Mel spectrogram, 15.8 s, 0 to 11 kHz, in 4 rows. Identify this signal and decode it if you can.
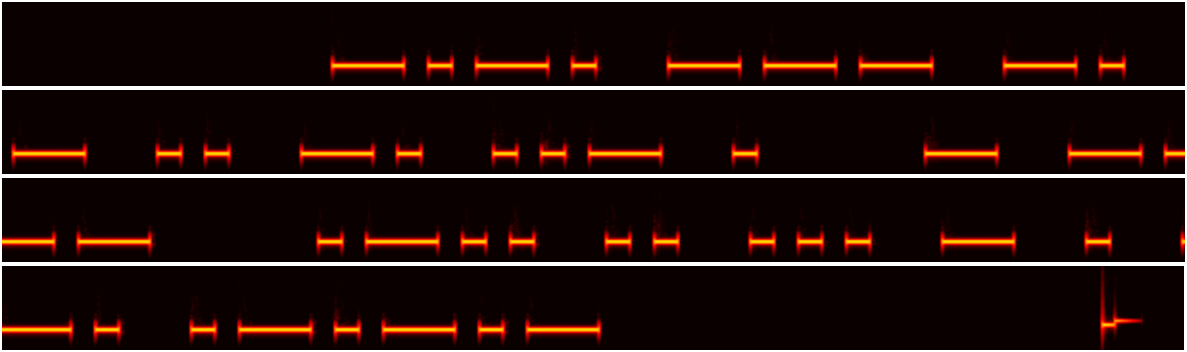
Morse code, heard as a keyed tone, about 15 wpm, 700 Hz. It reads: CONTINUE TO LISTEN.
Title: Sentences from Top 1000 Words - Review Part 6 - 15wpm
